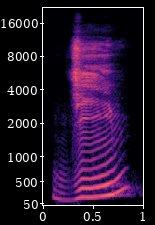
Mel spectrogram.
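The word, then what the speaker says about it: ج: তার মানে যদি জিমের উপরে আমরা জবর দিই উচ্চারণটা হবে যা, যা, খুবই শক্ত করে যা, জিম জবর যা।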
